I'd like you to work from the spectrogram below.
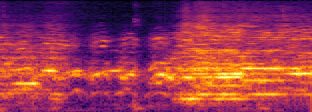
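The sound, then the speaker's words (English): A duck quacks in harsh, nasal bursts, a short call followed by a longer drawn-out one, fairly quiet, with no talking. “You hear that duck? Quack.”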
